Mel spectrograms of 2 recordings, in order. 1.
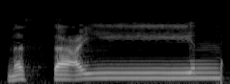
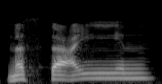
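تُمَدّ الحركة الطويلة أربع حركات. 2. تُمَدّ الحركة الطويلة حركتين. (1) "أو 4 حركات" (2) "مدينا بمقدار 2 حركات"

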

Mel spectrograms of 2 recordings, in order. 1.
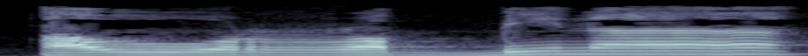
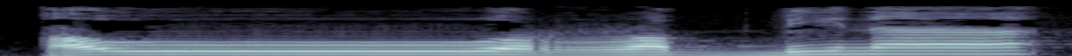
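تُمَدّ الحركة حركتين. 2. تُمَدّ الحركة أربع حركات. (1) "لنا أن نمدها حركتين" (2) "أو أربعة"

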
